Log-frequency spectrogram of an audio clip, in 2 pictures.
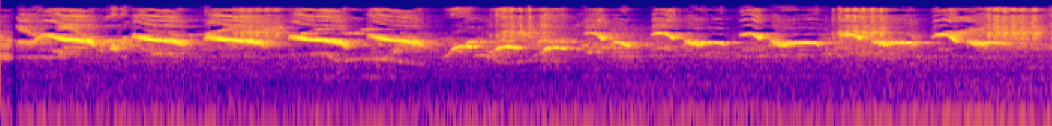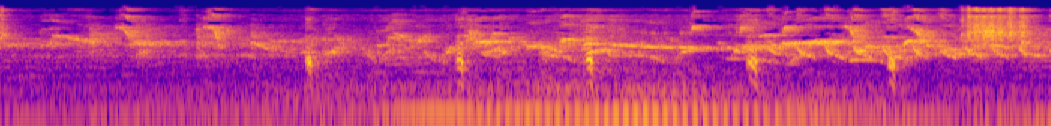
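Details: Oriental magpie-robin at a bird-food seller's home in Hanoi, Vietnam, singing in contest with bulbuls, laughingthrushes and doves: rapid run of whistled, swooping high notes about twice a second. Later, sharp downward strokes and other birds chatter beneath.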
